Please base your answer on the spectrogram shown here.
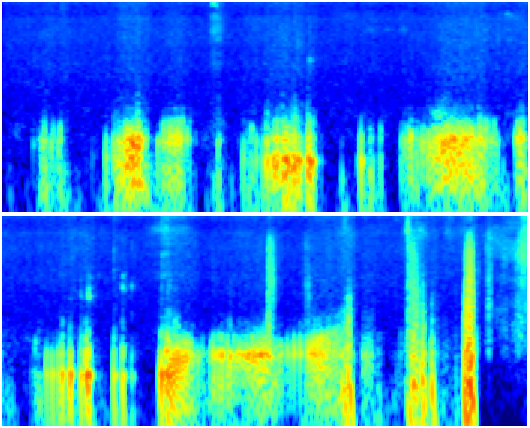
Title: Stomach rumbling (headphones advisable)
